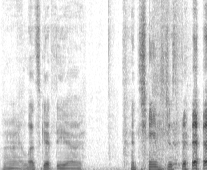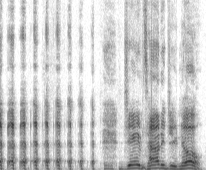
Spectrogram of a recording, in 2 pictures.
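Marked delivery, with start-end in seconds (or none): 1.3-8.2 laughing. Real, not acted. Laughing at a lucky guess.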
